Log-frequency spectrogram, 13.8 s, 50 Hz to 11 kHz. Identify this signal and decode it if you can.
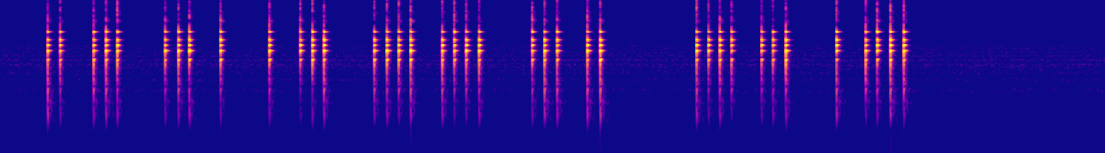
Tap code, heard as taps on glass, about 7 knocks a second. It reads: HLCTM SD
